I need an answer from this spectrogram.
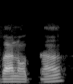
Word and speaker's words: Valentin: England or Spain pronouncing my name is pronounced Valentin in French but it's not the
